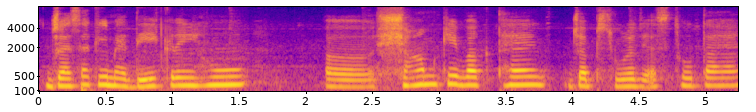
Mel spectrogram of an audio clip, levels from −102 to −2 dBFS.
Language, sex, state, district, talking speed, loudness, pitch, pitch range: Hindi, female, Bihar, Katihar, 205 wpm, -17 LUFS, 225 Hz, 205-240 Hz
